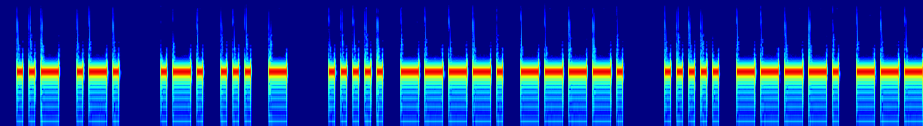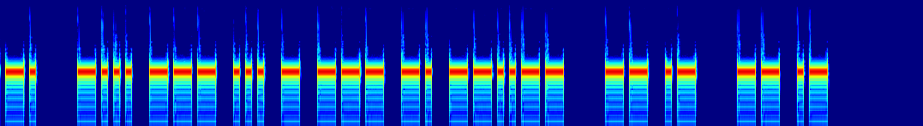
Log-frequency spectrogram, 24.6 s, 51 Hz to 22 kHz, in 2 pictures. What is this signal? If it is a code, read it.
Morse code, heard as a keyed tone, about 15 wpm, 700 Hz. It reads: UR RST 599 599 BOSTON, MA MA
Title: Practice QSO - Exchange 1 - Beginning - 15wpm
